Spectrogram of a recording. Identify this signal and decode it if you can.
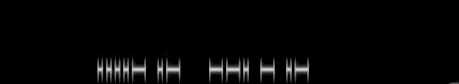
Morse code, heard as a keyed tone, about 28 wpm, 700 Hz. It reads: 4A GTA
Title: Field Day Exchanges Encore - 28wpm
